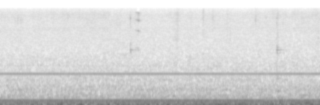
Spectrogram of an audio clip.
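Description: Quiet room tone: a steady low hum with a thin, faint high-pitched tone over it, and a couple of faint ticks.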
